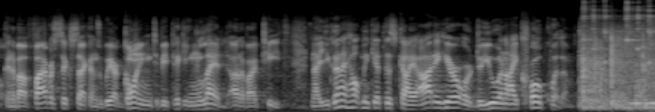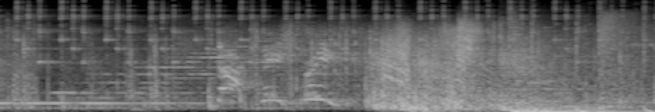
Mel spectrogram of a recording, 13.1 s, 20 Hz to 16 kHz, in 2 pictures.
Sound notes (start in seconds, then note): 10.3 gunfire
